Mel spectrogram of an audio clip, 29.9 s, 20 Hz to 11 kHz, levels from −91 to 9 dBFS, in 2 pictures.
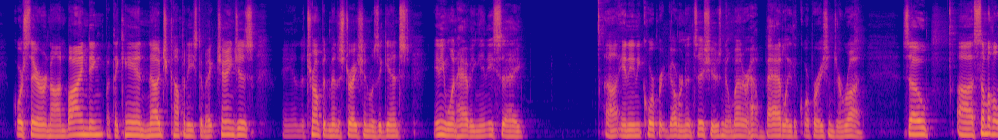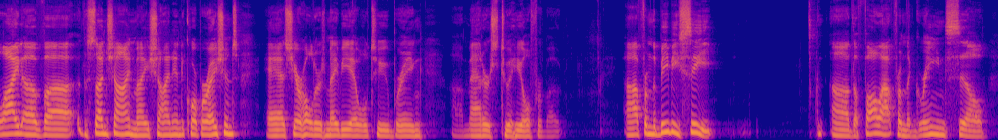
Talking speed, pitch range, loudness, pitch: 155 wpm, 130-160 Hz, -24 LUFS, 140 Hz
